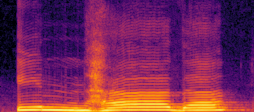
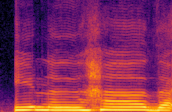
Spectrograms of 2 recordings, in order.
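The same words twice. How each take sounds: First: The n is held smoothly into the h. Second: The n bounces off with an extra vowel. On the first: The speaker calls it right. "Yang benar adalah" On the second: The speaker calls it wrong. "yang salah ya, ... jadi ada e-nya"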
